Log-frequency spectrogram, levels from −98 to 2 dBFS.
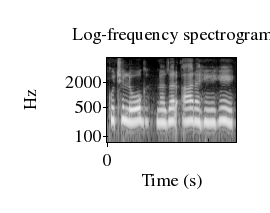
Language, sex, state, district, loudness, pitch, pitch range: Hindi, female, Madhya Pradesh, Bhopal, -13 LUFS, 235 Hz, 225-245 Hz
